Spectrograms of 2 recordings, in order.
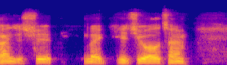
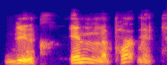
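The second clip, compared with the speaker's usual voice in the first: much higher, incredulous retold outburst; stunned disbelief; 12 semitones higher than usual. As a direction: replay the shock of a shootout indoors. Retold disbelief at the shooting scene.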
